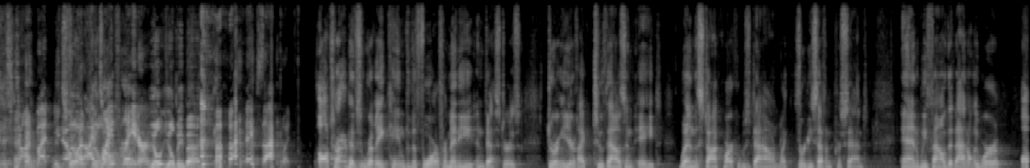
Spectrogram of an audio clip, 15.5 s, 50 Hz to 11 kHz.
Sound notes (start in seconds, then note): 2.9 laughter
